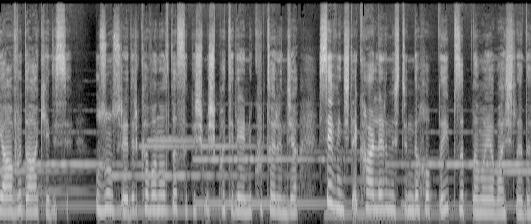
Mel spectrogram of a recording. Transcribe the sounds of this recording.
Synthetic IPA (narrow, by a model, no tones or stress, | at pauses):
javɾud̪aːcʰe̞d̪isɪ | uzunsyɾed̪iɾkʰavano̞vd̪asɯkɯʃmɯʃpʰat̪ʰilʲe̞ɾinikʰuɾt̪ʰaɾɯnd͡ʒa | se̞vint͡ʃlʲɛkʰaɾlˠaɾɯnyst̪ʰynd̪ɛho̞plˠajɯpzɯplˠamajabaʃlˠad̪ɯ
